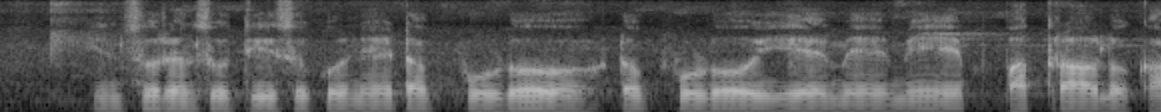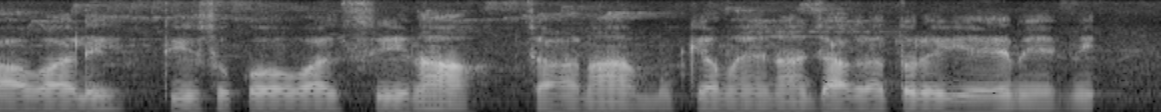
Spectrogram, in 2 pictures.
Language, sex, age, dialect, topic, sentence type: Telugu, male, 18-24, Southern, banking, question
